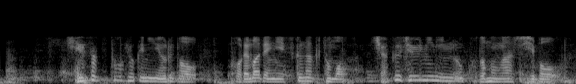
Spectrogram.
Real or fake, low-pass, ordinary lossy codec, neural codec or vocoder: fake; 3.6 kHz; none; codec, 16 kHz in and 24 kHz out, 1.1 kbps, FireRedTTS-2 codec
